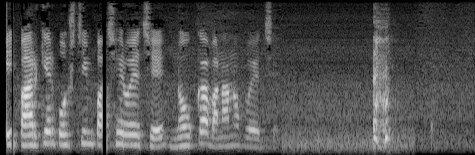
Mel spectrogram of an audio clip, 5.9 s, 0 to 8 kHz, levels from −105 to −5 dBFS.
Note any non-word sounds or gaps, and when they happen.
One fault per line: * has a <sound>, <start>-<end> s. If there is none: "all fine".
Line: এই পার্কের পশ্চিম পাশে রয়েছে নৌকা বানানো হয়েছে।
* has a dropout, 1.3-1.3 s
* has a cough, 4.6-5.0 s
